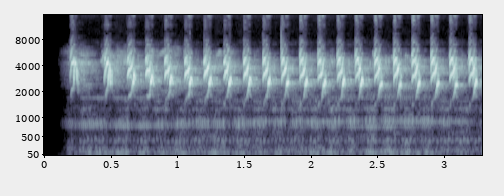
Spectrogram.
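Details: Long-tailed shrike, a wild-type Jember bird, singing a rapid run of sharp chirped notes about four per second, steady and regular, high and bright, over a faint steady hum.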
